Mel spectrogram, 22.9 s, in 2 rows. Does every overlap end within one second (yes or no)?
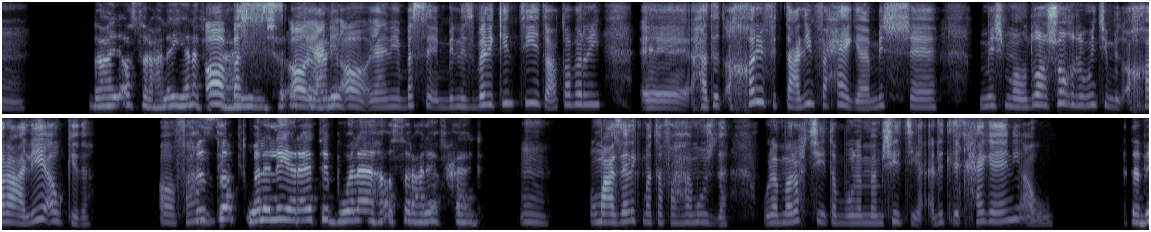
no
